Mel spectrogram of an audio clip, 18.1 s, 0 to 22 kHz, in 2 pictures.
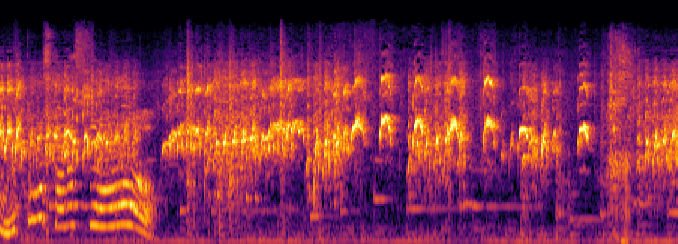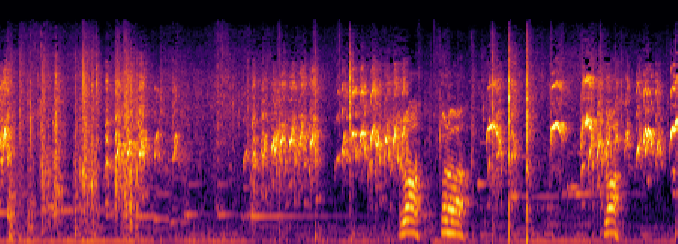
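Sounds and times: goslings peeping: 0.0s - 18.0s
soft background music: 0.0s - 18.0s.

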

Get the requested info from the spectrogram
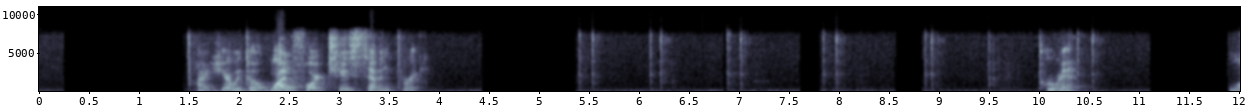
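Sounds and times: faint keystroke clicks: 5.4s - 7.2s, 7.8s - 8.1s.

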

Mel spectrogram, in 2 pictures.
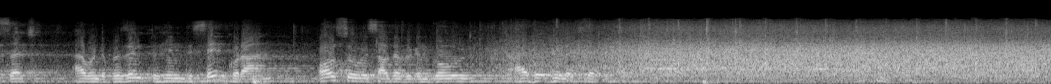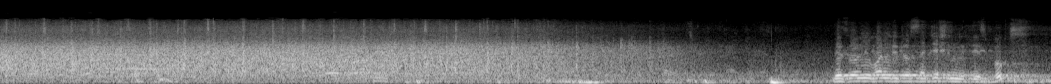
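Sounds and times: audience applauding: 4.4s - 17.9s.

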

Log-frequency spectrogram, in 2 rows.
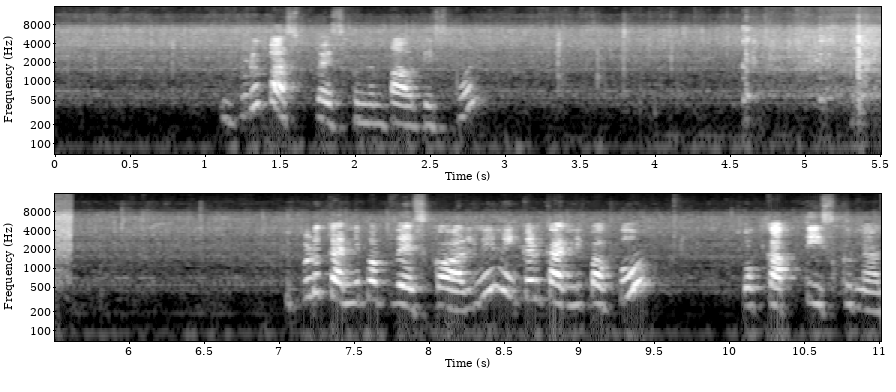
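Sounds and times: vegetables sizzling in oil: 0.0s - 11.0s.

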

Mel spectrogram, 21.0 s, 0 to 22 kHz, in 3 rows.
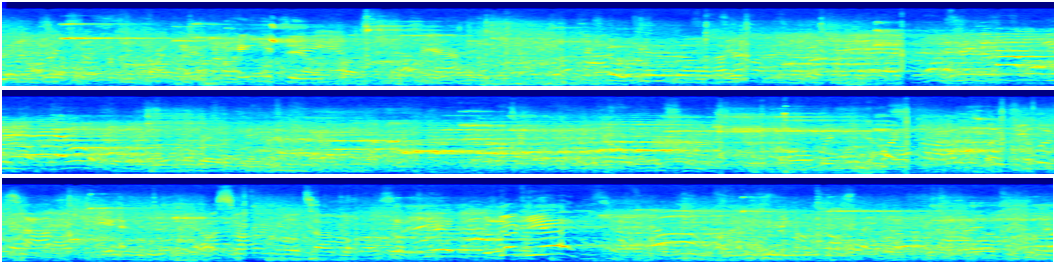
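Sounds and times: sneakers squeaking on wooden floor: 0.3s - 3.6s, 11.7s - 13.8s.

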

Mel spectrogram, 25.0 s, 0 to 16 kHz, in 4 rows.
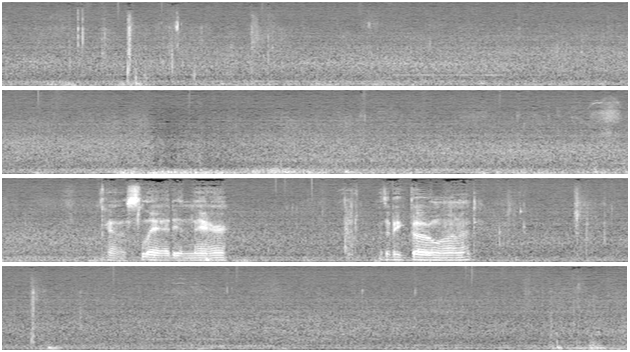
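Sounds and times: wind buffeting microphone: 0.0s - 3.9s, 6.6s - 15.1s, 24.0s - 25.0s
faint footsteps: 0.5s - 4.4s, 15.5s - 16.3s, 17.2s - 19.7s
steady camcorder hum: 9.2s - 25.0s.

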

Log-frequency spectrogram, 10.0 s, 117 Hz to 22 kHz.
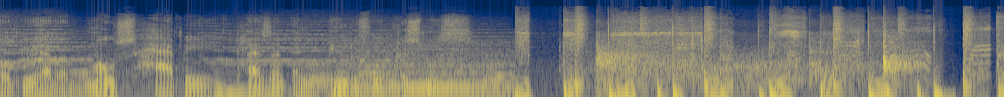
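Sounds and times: skateboard rolling and snapping: 5.6s - 10.0s.

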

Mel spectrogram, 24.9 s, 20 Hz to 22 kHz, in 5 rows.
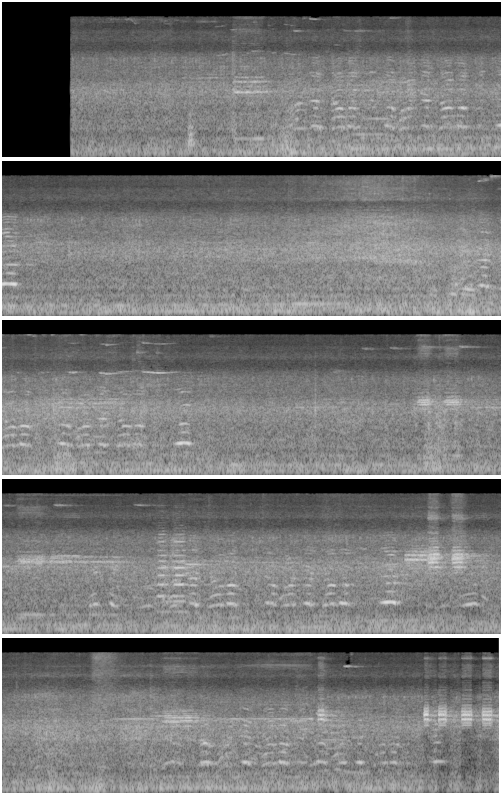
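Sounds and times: bus engine and road noise: 0.7s - 24.9s
man calling out: 2.8s - 5.4s, 9.4s - 12.1s, 15.6s - 20.0s, 21.5s - 24.8s.

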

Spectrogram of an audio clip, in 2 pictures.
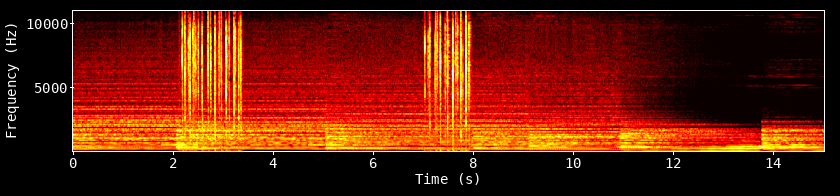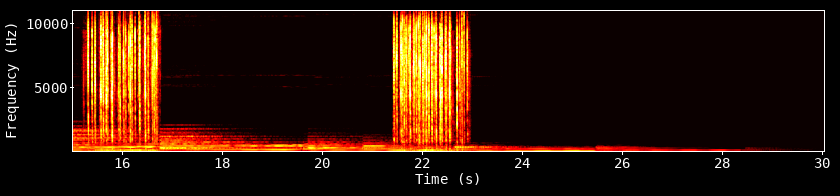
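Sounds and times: background music: 0.0s - 26.7s
computer keyboard typing: 2.2s - 3.4s, 7.0s - 8.0s, 15.2s - 16.8s, 21.4s - 23.0s.

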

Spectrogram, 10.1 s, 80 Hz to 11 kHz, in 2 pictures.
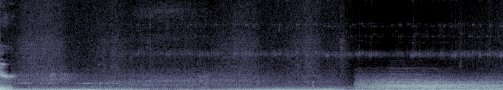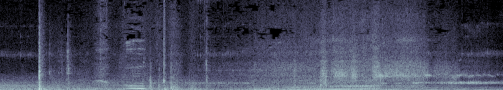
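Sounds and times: tyres squealing on pavement: 7.2s - 10.0s.

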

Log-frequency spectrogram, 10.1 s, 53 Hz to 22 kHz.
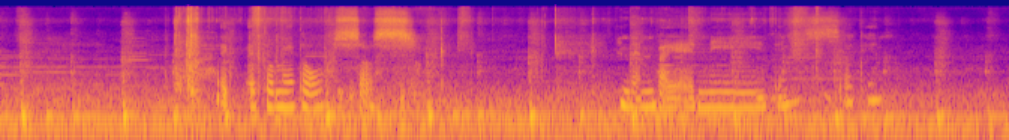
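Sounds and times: background music: 0.0s - 10.0s
low steady hum: 0.0s - 10.0s.

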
